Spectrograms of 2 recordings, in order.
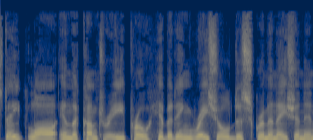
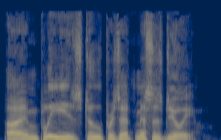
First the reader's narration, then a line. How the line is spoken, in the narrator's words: Dewey would say stiffly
